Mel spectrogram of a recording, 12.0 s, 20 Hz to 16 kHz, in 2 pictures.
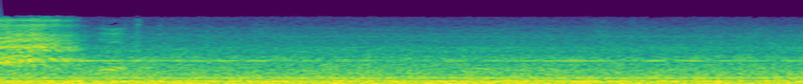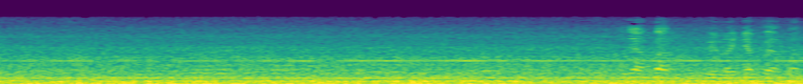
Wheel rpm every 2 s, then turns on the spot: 20, 0, 0, 0, 0, 0.
none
